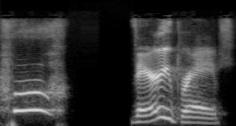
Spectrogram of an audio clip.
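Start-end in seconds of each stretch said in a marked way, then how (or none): 0.0-0.5 whew. Real, not acted. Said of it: "relief after brave question".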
